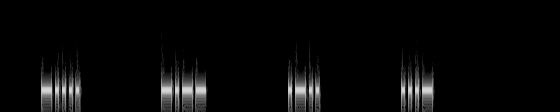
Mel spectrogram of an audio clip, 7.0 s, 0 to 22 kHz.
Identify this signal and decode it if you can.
Morse code, heard as a keyed tone, about 28 wpm, spaced as for 8 wpm, 700 Hz. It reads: 6YLV
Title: USA Call Signs - 5 Characters - 8x Character Spacing - 28wpm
